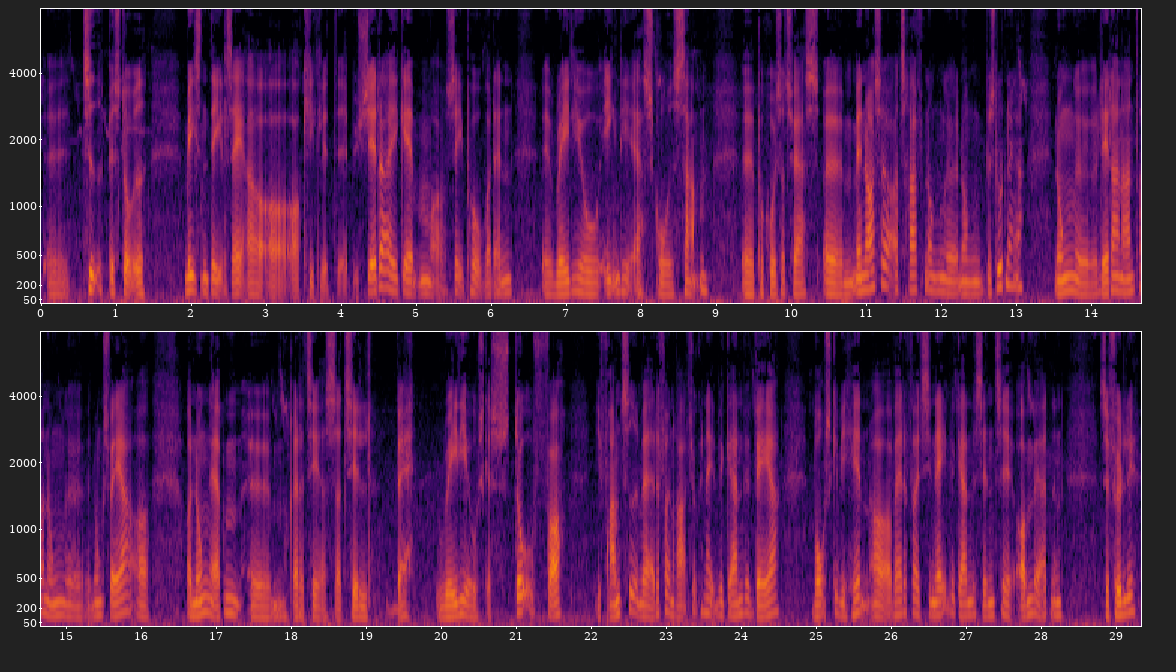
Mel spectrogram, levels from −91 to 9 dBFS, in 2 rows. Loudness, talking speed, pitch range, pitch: -29 LUFS, 170 wpm, 110-135 Hz, 120 Hz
